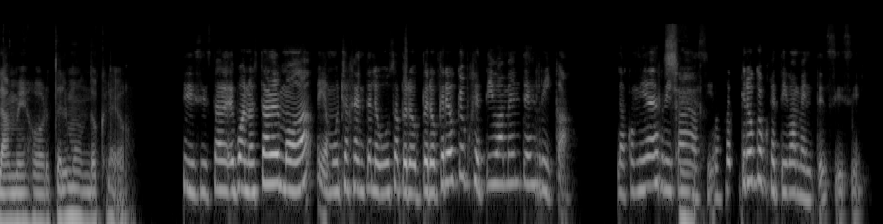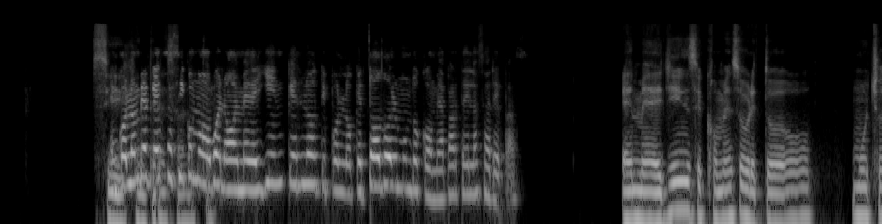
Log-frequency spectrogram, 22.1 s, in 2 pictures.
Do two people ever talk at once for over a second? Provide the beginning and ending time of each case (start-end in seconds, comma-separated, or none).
12.3-13.8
